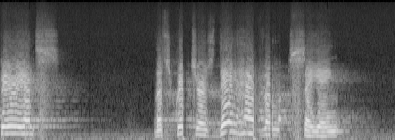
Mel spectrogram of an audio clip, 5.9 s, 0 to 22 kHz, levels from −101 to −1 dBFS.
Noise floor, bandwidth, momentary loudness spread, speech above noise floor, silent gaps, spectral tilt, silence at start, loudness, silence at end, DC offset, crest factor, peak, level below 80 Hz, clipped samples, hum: -48 dBFS; 15.5 kHz; 13 LU; 29 dB; none; -5.5 dB/octave; 0 s; -19 LUFS; 0.6 s; under 0.1%; 16 dB; -4 dBFS; -42 dBFS; under 0.1%; none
